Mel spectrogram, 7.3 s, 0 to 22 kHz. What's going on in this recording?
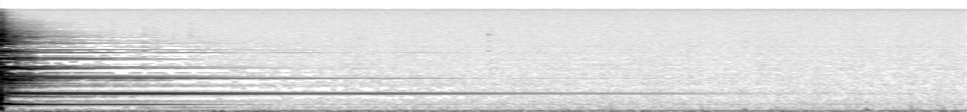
PliersBottom2-SM58-8inAway
Struck from the bottom again whilst hanging vertically from 1 wire, the 11 1/2" bowl were struck on the bottom with the needlenose pliers, with the Shure SM58 mic held approximately 8" away from the interior of the bowl.
11-5inchBowl, struckWithPliers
